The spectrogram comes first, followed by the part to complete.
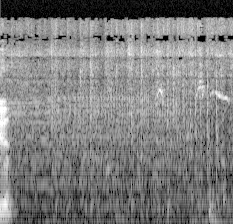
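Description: Low background of domestic pigeons in a loft, with faint pigeon cooing.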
